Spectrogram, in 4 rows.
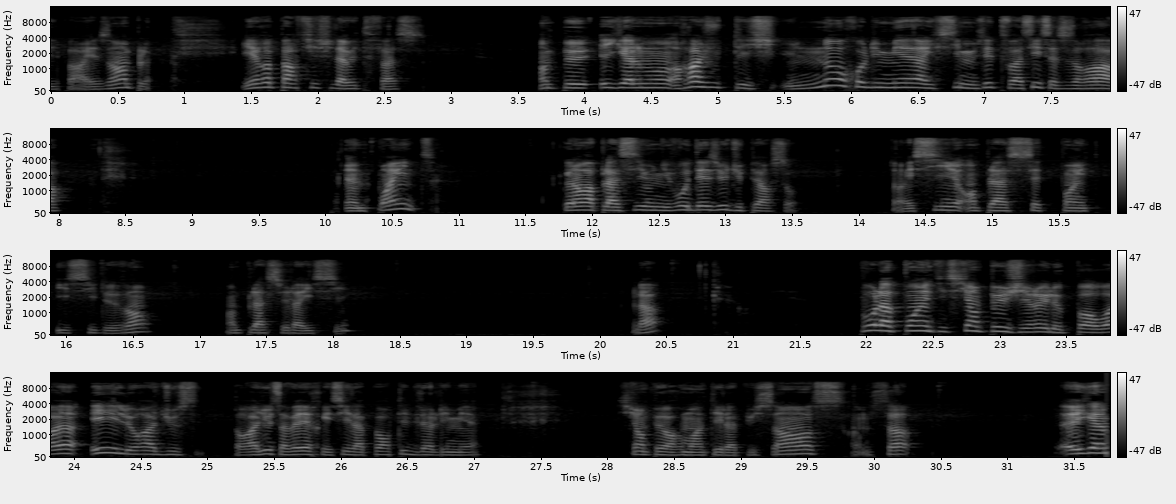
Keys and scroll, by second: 0.0 Return, 2.0 KP_1, 5.6 shift+a, 12.6 KP_1, 31.1 KP_7.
